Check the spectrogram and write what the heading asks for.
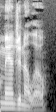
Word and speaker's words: Manganiello: Really quickly, I want to make sure that we're pronouncing his name right. – Yeah, his is a tough one. – Yeah, Joe Maginello. Is that how you say it? – However you say it. – Yeah, I'm going with Joe Manganiello.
